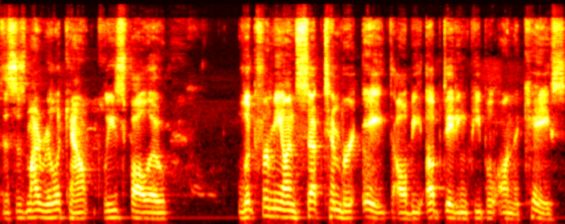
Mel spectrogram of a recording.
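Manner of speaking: plain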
